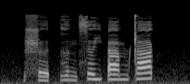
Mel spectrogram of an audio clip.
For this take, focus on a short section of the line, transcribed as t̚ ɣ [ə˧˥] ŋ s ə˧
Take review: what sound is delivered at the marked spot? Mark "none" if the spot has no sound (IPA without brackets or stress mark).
ə˨˩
